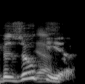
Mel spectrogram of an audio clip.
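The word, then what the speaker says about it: Buzukja: Bazooka is how you pronounce it.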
